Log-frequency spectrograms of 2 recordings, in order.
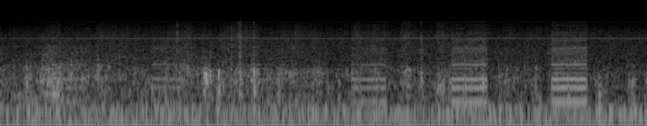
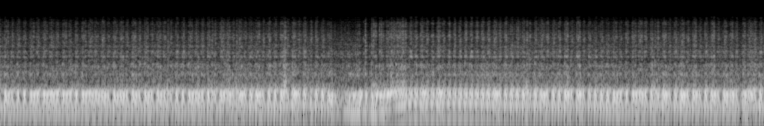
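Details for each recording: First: VW Rabbit first start after sitting a long time, new battery fitted: engine catches and holds a loud, fast roar instead of settling to idle, racing near wide open; cause not found. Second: VW Rabbit after sitting a long time, started with cold start control pushed in and out again after it ran wide open: settles from high flare into a steady even idle with constant low drone; running normally.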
